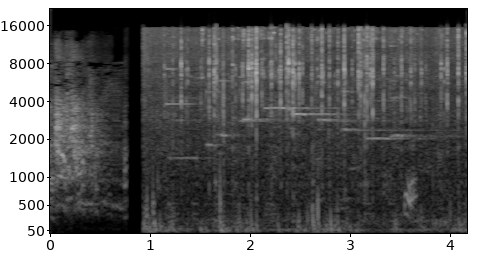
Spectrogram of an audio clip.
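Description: Horse hooves clip-clopping on a road, a run of irregular sharp knocks over a low rumble, after a laughing voice that cuts off within the first second.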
